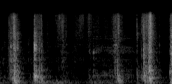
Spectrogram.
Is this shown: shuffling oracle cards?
yes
